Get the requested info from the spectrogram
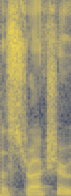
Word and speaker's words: Struxure: It's called Structure. It's spelled how? – S-T-R-U-X-U-R-E. – X-U-R-E. And this is a product of Signature Deck. – Yep. – Tell me about this company. – Okay, so Structure was developed in 2011.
